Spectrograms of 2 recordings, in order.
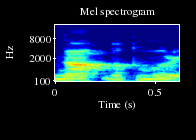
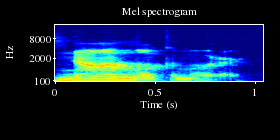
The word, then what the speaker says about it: non-locomotor: yeah but it's not you said not locomotor it's non-locomotor not locomotor no non-locomotor not locomotor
